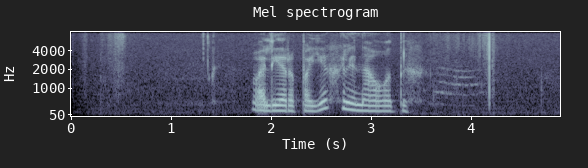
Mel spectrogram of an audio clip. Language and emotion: Russian, positive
